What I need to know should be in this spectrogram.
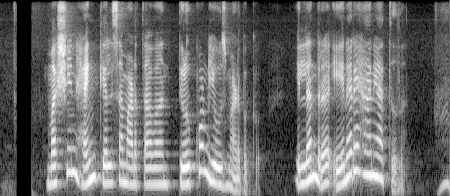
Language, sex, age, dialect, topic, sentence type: Kannada, female, 36-40, Northeastern, agriculture, statement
